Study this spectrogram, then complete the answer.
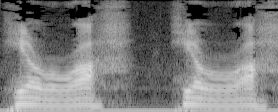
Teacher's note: the tip of the tongue it will vibrate a very slight bit but what you cannot do is say and make that really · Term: vibrating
